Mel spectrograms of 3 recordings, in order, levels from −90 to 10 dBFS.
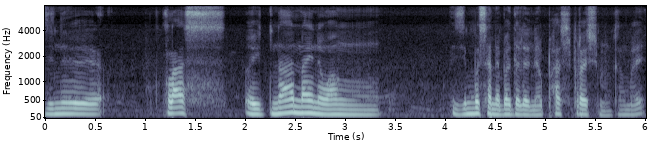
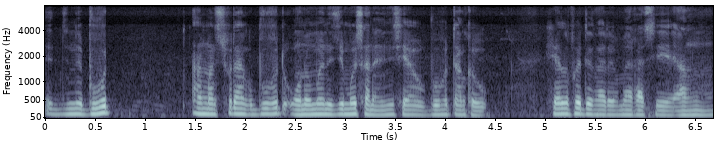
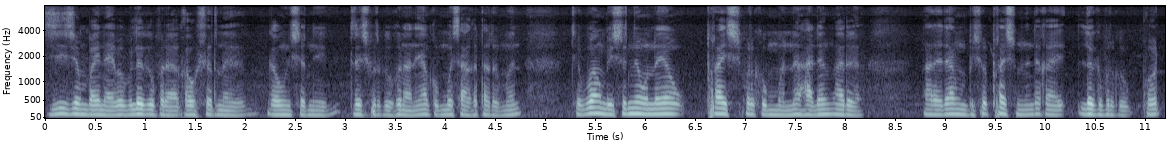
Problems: low volume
